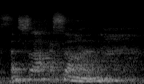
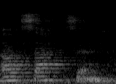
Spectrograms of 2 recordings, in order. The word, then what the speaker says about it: Asakusa: Asakusan. Okay, I think I got that in the next one. Yep, Taito City. Welcome to Asakusan. Asakusa, that's American pronunciation. Akaska. How do you say it? Asakusa.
